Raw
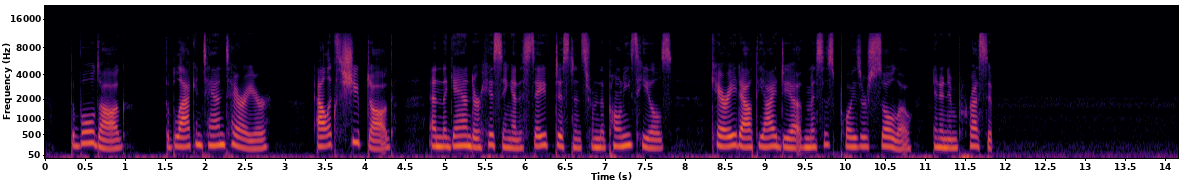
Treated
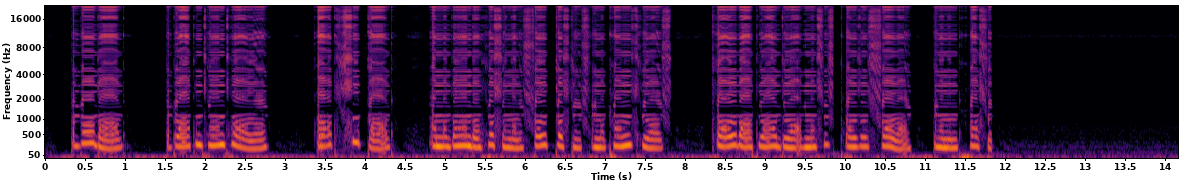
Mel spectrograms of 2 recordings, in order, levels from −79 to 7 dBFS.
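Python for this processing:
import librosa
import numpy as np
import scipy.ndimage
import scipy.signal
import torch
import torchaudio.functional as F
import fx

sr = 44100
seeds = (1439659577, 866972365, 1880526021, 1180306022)

y = fx.bit_reversed(x, sr, seeds[0], block=32)
y = fx.env_flanger(y, sr, rest_ms=11.0, full_db=-25.5)
y = y * librosa.db_to_amplitude(7.5)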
